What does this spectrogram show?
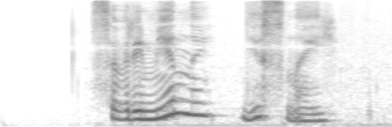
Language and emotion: Russian, neutral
